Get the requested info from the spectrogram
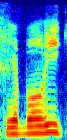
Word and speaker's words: Les Diaboliques: And a number three would probably be that the French version of Les Diaboliques. I think that's how you pronounce it. – Diabolique, yeah, from 55. Diabolique, yes, yep. Thank you.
